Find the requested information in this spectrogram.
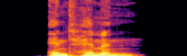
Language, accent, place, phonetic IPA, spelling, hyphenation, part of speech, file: German, Germany, Berlin, [ɛntˈhɛmən], enthemmen, ent‧hem‧men, verb, De-enthemmen.ogg
- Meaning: to disinhibit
